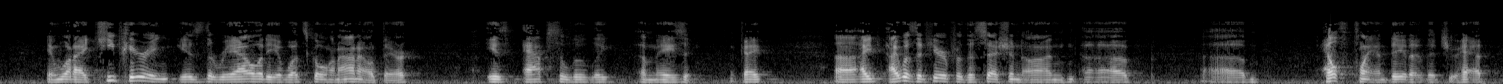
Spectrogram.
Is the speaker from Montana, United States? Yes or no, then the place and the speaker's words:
yes; Montana, United States; We have some terminology that I learned growing up in Montana that I cannot use in polite settings.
